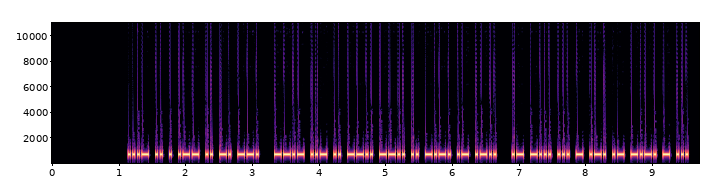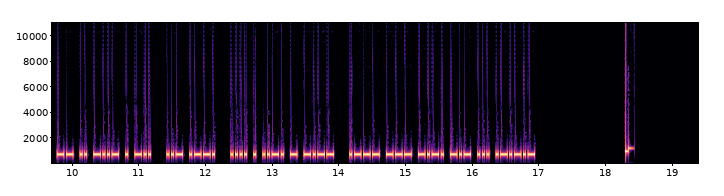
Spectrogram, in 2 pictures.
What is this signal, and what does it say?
Morse code, heard as a keyed tone, about 36 wpm, 700 Hz. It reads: VIEWING QUIZZICAL ABSTRACTS MIXED UP HEFTY JOCKS.
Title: Pangram Challenge v2 - 35wpm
